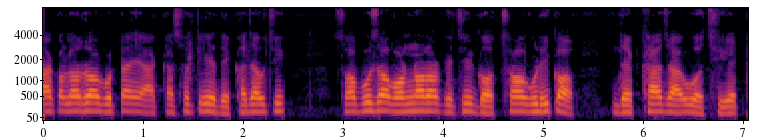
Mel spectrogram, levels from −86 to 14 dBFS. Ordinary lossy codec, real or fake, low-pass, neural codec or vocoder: none; real; none; none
